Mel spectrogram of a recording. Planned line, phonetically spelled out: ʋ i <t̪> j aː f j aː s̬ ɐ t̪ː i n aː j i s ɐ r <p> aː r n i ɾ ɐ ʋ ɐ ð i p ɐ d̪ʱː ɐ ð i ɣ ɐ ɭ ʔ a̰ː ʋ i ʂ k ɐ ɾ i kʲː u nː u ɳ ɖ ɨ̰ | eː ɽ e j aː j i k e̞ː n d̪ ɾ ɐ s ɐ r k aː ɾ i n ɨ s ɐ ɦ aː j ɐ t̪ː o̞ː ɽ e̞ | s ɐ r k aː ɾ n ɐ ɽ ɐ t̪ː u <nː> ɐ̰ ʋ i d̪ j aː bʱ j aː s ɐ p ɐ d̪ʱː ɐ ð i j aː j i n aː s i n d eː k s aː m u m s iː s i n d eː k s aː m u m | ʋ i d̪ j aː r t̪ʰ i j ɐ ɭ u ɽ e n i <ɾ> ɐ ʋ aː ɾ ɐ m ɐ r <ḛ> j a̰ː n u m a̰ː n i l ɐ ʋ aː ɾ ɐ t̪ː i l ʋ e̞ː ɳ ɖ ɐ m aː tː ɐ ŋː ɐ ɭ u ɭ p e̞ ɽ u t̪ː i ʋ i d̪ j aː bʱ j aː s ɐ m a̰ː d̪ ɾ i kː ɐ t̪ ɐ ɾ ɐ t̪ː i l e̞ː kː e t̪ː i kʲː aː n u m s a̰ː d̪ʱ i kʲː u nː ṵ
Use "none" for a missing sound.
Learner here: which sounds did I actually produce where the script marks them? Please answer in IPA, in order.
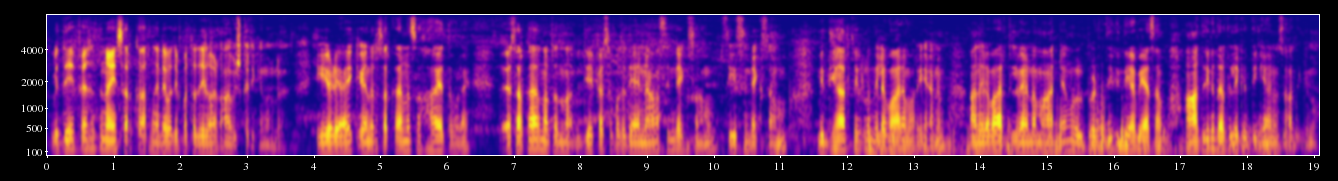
d̪, k, nː, l, ḭ

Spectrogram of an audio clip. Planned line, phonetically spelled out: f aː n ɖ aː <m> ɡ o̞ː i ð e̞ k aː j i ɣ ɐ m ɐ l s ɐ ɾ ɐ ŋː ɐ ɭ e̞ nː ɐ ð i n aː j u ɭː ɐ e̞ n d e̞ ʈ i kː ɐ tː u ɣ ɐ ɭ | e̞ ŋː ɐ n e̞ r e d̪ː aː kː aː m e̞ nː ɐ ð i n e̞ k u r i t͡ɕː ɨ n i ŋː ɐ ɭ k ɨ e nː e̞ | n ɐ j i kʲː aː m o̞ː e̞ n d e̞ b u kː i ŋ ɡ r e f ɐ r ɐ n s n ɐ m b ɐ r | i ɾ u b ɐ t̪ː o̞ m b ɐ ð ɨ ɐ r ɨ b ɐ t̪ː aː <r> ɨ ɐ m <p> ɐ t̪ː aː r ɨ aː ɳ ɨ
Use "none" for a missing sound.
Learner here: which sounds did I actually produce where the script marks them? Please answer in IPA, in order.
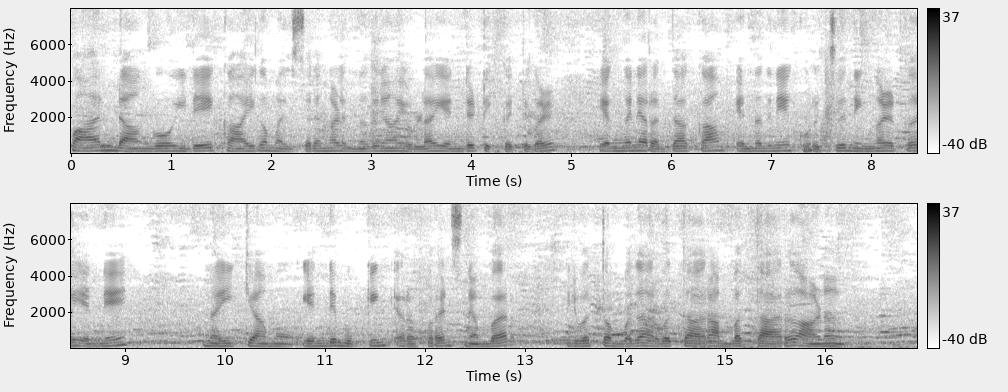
ŋ, r, b

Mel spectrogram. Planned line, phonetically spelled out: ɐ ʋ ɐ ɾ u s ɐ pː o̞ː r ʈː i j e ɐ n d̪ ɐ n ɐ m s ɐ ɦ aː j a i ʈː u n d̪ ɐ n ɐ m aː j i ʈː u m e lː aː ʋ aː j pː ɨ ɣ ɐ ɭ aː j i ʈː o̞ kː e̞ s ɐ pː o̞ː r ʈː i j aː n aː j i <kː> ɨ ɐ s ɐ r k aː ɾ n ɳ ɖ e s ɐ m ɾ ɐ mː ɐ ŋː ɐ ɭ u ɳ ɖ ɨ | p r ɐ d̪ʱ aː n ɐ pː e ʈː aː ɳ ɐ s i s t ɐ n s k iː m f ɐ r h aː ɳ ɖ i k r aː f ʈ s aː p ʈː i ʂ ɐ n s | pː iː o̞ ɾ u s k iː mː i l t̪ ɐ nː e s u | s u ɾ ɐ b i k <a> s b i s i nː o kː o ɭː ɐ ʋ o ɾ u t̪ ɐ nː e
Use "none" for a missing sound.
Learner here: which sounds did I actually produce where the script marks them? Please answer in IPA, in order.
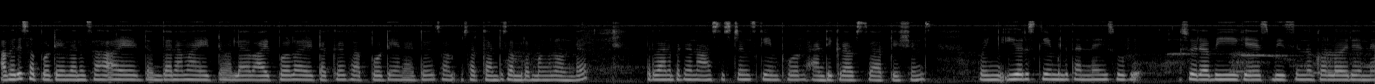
ʈː, e

